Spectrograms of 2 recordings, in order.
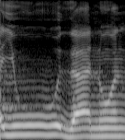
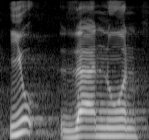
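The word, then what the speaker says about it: يؤذن: Jadi kita kita jangan baca wala yuzanun tapi yukzanun.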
